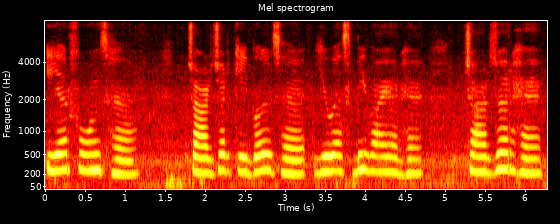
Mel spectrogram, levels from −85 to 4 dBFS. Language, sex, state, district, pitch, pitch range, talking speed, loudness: Hindi, female, Gujarat, Valsad, 235 Hz, 215-255 Hz, 95 wpm, -15 LUFS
